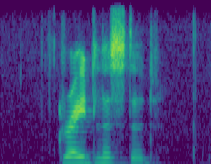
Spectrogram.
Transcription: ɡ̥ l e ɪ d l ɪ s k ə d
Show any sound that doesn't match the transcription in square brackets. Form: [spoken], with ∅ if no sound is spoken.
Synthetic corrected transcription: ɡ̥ [ɹ] e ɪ d l ɪ s [t] ə d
